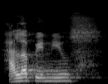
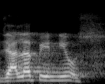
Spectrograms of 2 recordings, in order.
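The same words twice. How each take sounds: First: The J is said like an H sound. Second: The J is said like an English J. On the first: This is how speakers actually say it. "but pronounce it as jalapenos" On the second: This is how the spelling looks. "They will write it as jalapenos"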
